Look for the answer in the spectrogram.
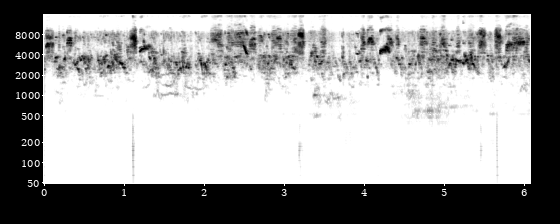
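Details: Budgerigars from a breeding pair chatter in a continuous scratchy warble with squeaky chirps and short squawks, punctuated by a few sharp clicks or taps.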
